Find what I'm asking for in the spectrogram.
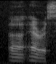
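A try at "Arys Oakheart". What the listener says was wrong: Aris Oakheart. Aris. Aris, because there's no no AE, it's just AR.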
